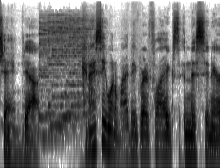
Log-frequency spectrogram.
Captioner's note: bright chime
